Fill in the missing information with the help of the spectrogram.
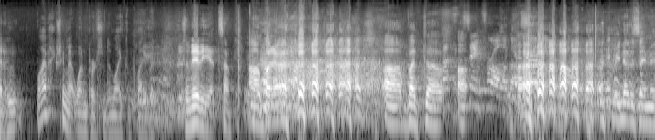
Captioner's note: laughter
